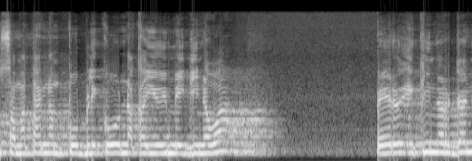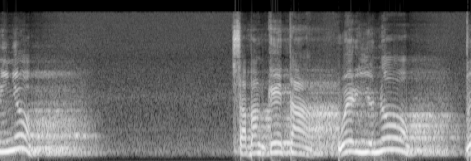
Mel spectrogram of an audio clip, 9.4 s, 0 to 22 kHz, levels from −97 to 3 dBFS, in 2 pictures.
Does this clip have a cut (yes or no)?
no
